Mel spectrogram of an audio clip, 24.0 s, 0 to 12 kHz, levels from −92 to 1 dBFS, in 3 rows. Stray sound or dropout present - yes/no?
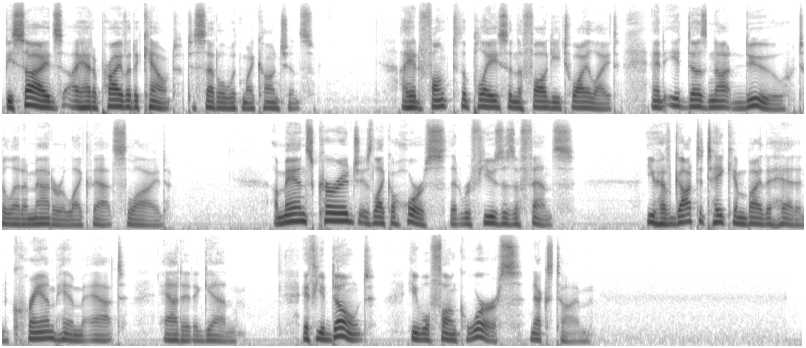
no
